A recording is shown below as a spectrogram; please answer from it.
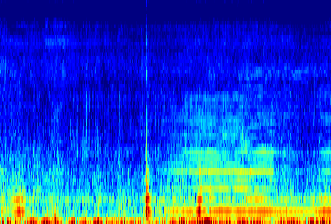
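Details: A swarm of wild rainforest bees at a giant honeycomb hanging from a massive tree branch, smoked by honey hunters; a low continuous hum that swells into a bright, multi-toned buzz as bees fly close, with a couple of sharp taps.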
